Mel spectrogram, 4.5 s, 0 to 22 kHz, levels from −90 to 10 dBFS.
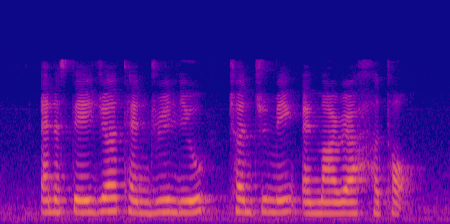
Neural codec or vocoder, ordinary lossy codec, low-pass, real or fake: none; none; 7.2 kHz; real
